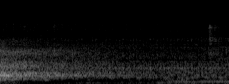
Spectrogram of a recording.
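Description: Faint background hiss as the voice trails off, with a faint steady low hum starting near the end.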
